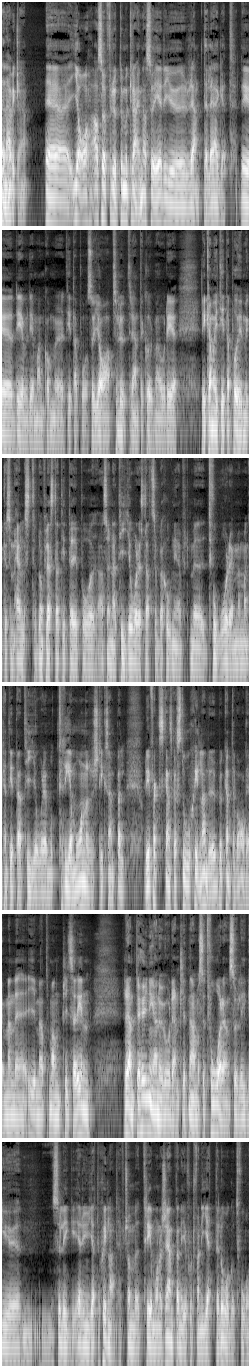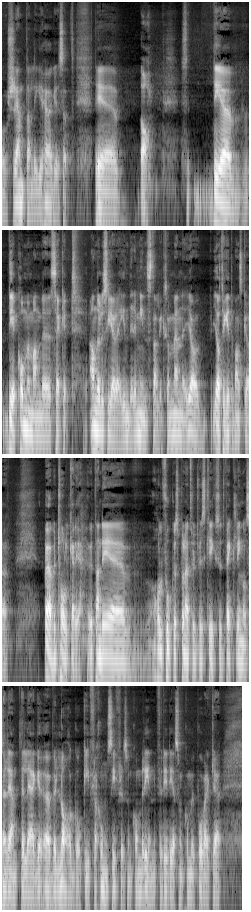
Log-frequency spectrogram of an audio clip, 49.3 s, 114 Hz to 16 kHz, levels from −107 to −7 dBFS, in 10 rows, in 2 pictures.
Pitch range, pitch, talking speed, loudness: 85-100 Hz, 90 Hz, 190 wpm, -20 LUFS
